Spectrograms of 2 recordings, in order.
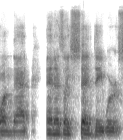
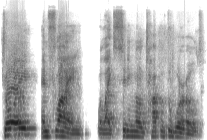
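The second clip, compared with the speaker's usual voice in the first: higher, projected poem reading; poetry recitation; 5 semitones higher, 5 dB louder than usual. Acted. Poet reading to an audience about flying, projected recitation. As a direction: declaim it in long, deliberate phrases, dropping on the last word.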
